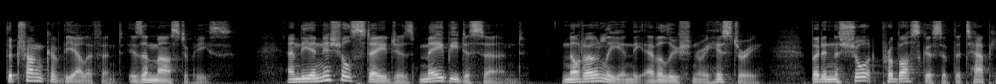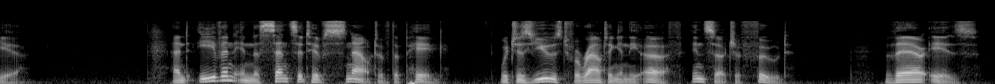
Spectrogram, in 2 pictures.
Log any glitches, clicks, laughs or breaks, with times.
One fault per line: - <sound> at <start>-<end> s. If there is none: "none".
none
